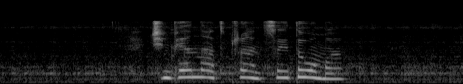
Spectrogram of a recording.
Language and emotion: Russian, positive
